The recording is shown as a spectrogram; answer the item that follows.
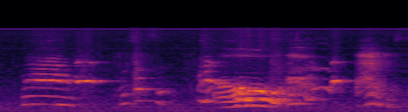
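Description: A toddler's wordless cooing vocal sounds in several short stretches, the pitch sliding up and down.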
